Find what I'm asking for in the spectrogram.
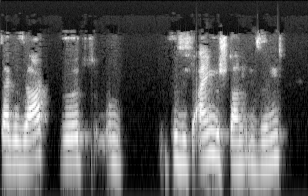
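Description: A woman speaks at a moderate pace in a dark, mellow tone. Her voice is somewhat breathy, with ordinary pitch variation. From Bavaria, Germany. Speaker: author and designer. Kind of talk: interview. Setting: video call.

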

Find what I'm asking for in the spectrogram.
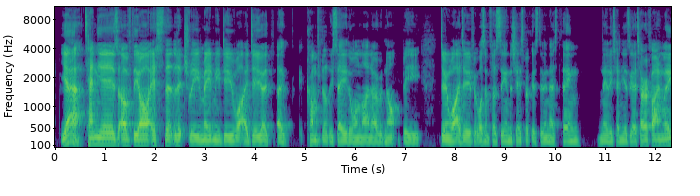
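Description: A man speaks with a British accent, his pitch fairly low. His intonation stays fairly even. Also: fairly quick pace. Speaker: podcast co-host. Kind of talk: casual chat.

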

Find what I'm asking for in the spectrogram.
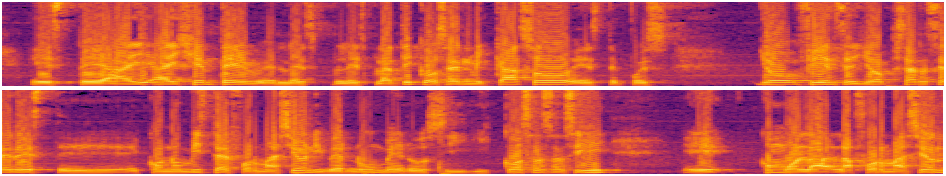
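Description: A man with a fairly high voice talks at a moderate speed. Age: middle-aged. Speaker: financial advisor. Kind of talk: casual chat. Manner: halting.

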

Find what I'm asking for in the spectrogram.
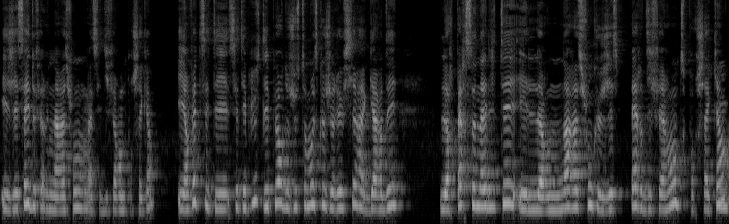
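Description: On a very clean recording with a silent background, a woman speaks at a high pitch and moderate pace with ordinary pitch variation. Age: 20s. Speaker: author and physiotherapist. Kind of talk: interview.

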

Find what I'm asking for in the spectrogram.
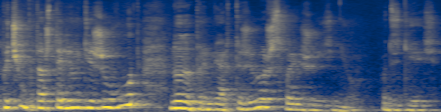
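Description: There's noticeable noise in the background. The talking proceeds at a moderate speed. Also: woman. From Central Russia. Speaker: architect. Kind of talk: casual chat.

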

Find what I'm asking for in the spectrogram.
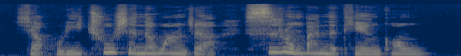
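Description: Someone is reading aloud in a natural voice. The delivery stays in that natural reading voice throughout.

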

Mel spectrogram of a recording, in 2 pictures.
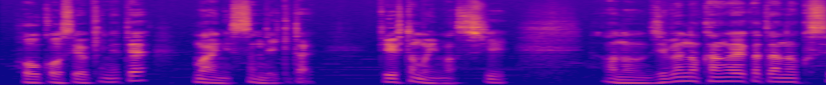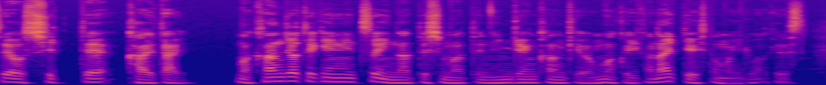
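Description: A somewhat breathy man talks at a fairly quick pace with a fairly low pitch and ordinary pitch variation. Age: 30s. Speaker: counselor and author, podcast host. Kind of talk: solo monologue podcast. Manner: frequent filler words.

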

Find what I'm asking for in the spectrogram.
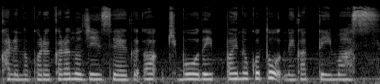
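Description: A woman speaks in a fairly high, animated voice. Noticeable background noise can be heard. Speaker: radio host. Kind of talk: casual solo radio talk. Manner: animated, fast talker.

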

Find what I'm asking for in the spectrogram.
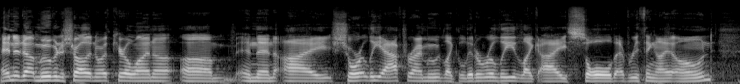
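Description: A man's monotone, flat speech in an American accent, at a fairly quick pace with hardly any pauses. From US Midwest, Minneapolis and Milwaukee. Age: 30s. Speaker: car YouTuber. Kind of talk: casual monologue. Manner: casual, filler-heavy.

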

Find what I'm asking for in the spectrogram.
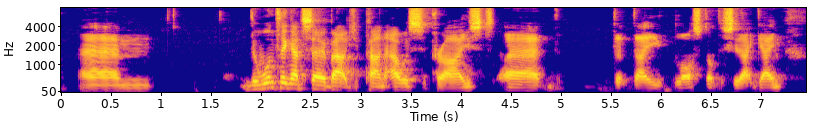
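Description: In a Yorkshire accent, a man speaks at a fairly slow pace with long, frequent pauses. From northern England, Yorkshire. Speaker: football podcast panelist. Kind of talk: casual chat.

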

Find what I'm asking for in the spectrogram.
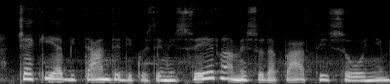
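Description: An unremarkable speaking voice comes with lively intonation. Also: woman. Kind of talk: poetry reading, spoken-word style with solemn, lyrical delivery. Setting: radio studio. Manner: slow, measured, reflective and emotive, with pauses.

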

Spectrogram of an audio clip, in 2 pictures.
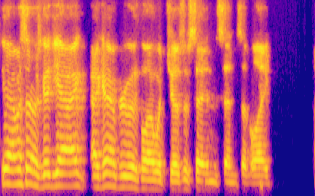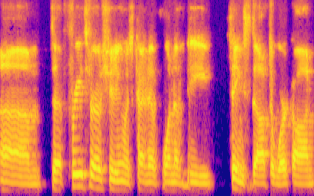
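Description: Very fast and with lively intonation, a man speaks at a medium pitch in a dry, close sound with no echo. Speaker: fan caller. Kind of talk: casual chat.

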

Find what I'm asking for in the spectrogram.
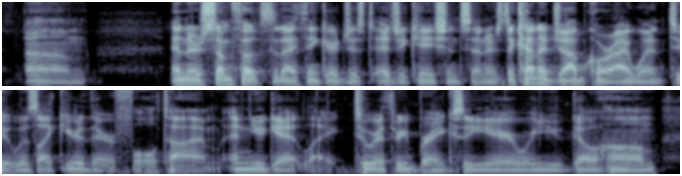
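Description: This man's very deep, low voice carries vocal fry. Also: ordinary pitch variation, moderate pace. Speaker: comedian podcast host. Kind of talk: casual comedy podcast chat. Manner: joking, rambling, laughs a lot.

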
